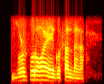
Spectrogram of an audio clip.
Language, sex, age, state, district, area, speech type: Santali, male, 18-30, West Bengal, Birbhum, rural, conversation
